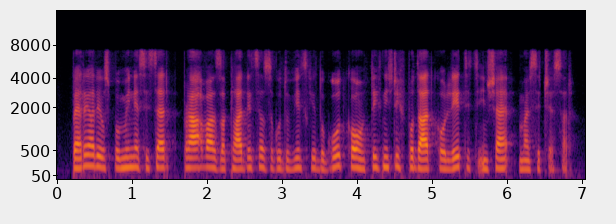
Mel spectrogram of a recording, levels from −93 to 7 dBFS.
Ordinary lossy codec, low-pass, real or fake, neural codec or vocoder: none; 7.2 kHz; fake; codec, 16 kHz, 0.8 kbps, ZipCodec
